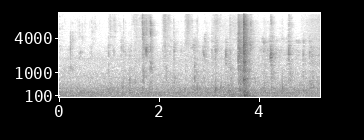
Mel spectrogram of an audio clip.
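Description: Close-miked mouth sounds of a person chewing a big mouthful of stir-fried noodles: soft wet smacks and clicks, with a louder smack a little past halfway.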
